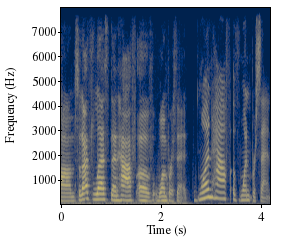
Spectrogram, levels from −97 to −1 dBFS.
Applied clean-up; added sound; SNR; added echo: none; none; none; none.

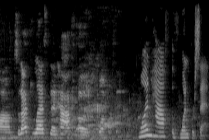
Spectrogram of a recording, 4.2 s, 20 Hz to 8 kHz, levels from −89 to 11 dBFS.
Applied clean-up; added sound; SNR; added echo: classical method log-MMSE.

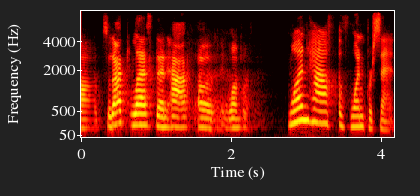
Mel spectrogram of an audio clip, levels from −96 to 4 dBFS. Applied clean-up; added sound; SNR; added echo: neural mask model DeepFilterNet 3.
